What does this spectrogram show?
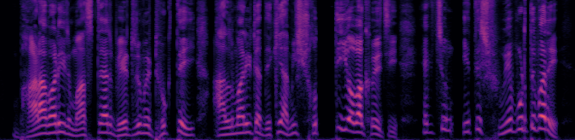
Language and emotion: Bengali, surprised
